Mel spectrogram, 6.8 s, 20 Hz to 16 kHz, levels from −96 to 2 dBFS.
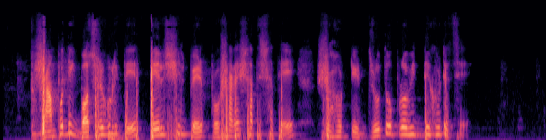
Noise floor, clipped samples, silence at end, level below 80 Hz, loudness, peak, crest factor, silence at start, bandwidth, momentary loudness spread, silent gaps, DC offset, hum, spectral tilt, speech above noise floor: -71 dBFS; under 0.1%; 1 s; -46 dBFS; -25 LUFS; 0 dBFS; 26 dB; 0.4 s; 10 kHz; 11 LU; none; under 0.1%; none; -7.5 dB/octave; 46 dB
